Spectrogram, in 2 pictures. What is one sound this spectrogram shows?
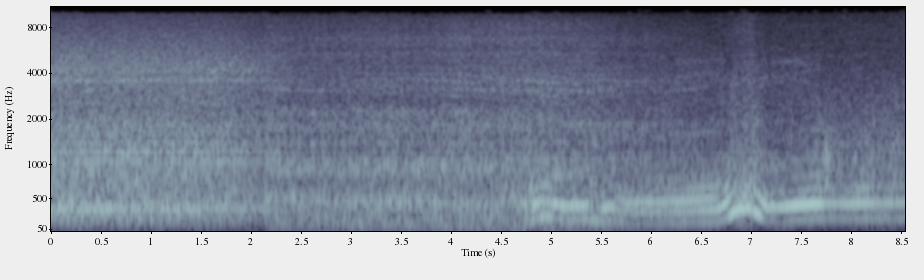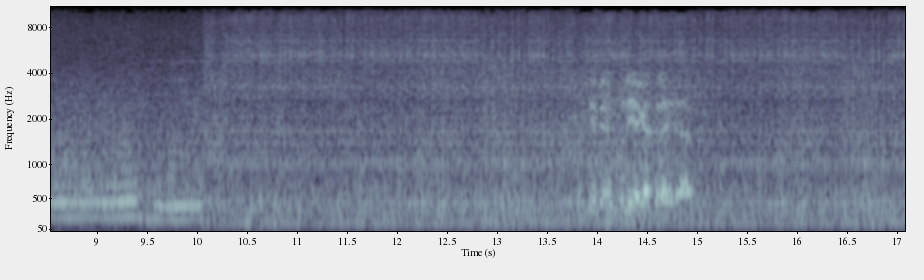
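A motorcycle engine hums and revs up and down as it rides along.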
